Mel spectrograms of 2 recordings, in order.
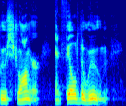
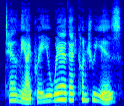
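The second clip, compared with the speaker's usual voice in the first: sweet witch voice; 8 semitones higher than usual. A narrator's reading.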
